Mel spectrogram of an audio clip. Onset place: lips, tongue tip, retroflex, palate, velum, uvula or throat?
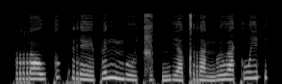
tongue tip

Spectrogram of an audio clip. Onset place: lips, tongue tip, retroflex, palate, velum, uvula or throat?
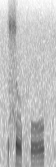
tongue tip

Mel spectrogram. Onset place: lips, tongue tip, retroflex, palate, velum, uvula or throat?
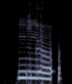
velum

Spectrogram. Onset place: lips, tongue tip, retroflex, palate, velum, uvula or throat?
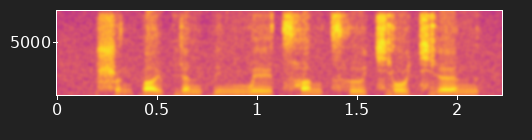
retroflex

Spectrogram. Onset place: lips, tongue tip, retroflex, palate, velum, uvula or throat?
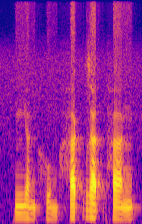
palate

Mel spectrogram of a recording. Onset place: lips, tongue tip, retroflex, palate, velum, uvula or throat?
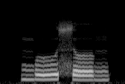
lips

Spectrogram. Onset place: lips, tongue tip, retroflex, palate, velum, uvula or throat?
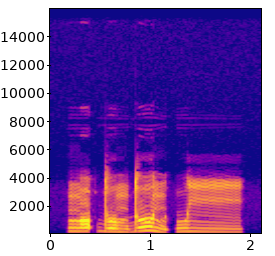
velum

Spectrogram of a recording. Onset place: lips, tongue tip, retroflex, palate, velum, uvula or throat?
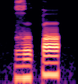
velum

